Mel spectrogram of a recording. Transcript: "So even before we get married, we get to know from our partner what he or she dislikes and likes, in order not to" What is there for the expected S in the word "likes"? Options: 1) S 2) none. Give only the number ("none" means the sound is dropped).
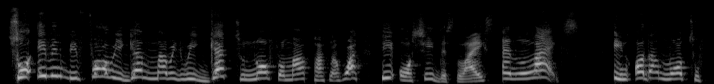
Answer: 1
